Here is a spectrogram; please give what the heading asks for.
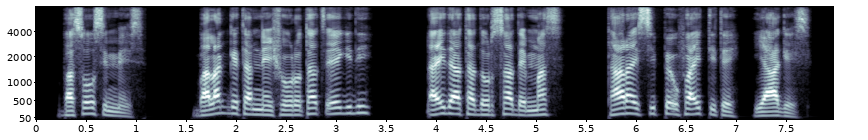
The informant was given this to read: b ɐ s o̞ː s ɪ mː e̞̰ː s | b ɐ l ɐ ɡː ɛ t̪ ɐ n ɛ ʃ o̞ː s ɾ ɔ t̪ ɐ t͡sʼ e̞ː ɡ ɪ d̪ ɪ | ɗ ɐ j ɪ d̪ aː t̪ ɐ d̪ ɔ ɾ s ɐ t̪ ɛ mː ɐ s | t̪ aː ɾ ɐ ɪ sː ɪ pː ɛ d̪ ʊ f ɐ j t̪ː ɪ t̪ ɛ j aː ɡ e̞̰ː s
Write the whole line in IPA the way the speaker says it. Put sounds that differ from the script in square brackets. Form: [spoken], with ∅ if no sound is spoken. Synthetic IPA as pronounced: b ɐ s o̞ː s ɪ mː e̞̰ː s | b ɐ l ɐ ɡː ɛ t̪ ɐ [nː] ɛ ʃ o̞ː [∅] ɾ ɔ t̪ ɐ t͡sʼ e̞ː ɡ ɪ d̪ ɪ | ɗ ɐ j ɪ d̪ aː t̪ ɐ d̪ ɔ ɾ s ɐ [d̪] ɛ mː ɐ s | t̪ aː ɾ ɐ ɪ sː ɪ pː ɛ [∅] ʊ f ɐ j t̪ː ɪ t̪ ɛ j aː ɡ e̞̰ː s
